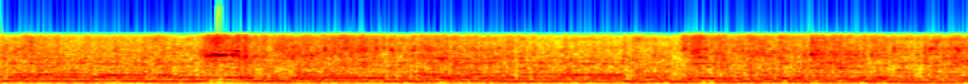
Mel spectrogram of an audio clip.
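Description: Live pop-rock band playing loudly: electric guitar strumming over drums in an instrumental passage.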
